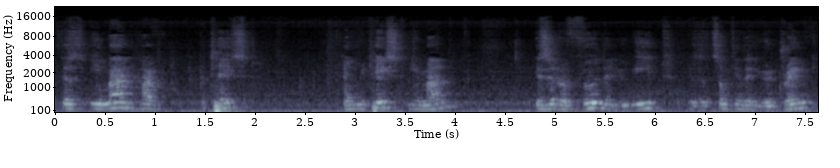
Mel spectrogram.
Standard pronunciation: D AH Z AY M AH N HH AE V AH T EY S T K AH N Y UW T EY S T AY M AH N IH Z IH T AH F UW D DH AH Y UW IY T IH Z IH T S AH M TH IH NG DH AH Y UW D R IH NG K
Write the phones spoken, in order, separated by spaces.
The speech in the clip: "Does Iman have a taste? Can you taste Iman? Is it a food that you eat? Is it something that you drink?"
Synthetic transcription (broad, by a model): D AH Z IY M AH N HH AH V AH T EY S T K AH N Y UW T EY S T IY M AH N IH Z IH T AH F UW D DH AH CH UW IY T IH Z IH T S AH M TH IH NG DH AH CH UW D R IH NG K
